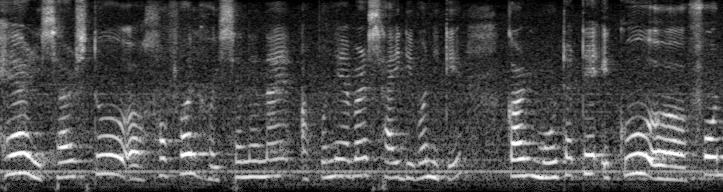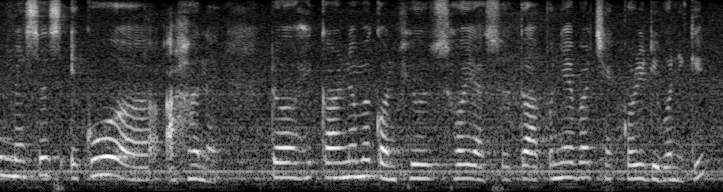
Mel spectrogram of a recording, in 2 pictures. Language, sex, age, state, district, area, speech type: Assamese, female, 18-30, Assam, Goalpara, urban, spontaneous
